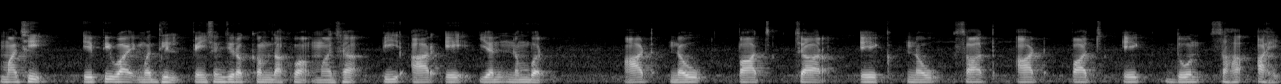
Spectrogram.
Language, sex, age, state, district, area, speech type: Marathi, male, 30-45, Maharashtra, Buldhana, urban, read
